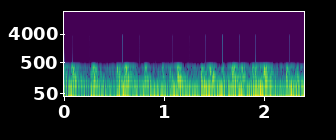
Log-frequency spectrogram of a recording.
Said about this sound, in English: Marine geologist Bob Ziak also captured the sound of lava moving beneath the crater. We can hear that flowing, like, you know, water through a pipe, in this case, magma through a tube.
